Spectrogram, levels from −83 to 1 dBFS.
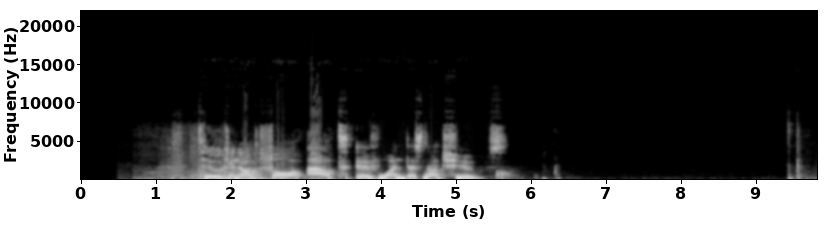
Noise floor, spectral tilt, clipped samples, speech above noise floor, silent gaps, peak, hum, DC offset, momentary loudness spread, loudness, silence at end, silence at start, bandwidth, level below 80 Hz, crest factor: -72 dBFS; -5.5 dB/octave; under 0.1%; 61 dB; none; 0 dBFS; none; under 0.1%; 19 LU; -12 LUFS; 0.25 s; 1.05 s; 9 kHz; -54 dBFS; 16 dB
